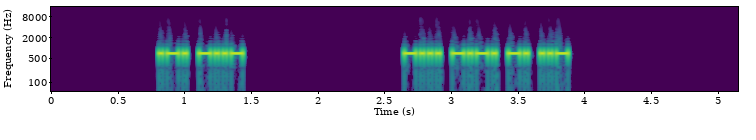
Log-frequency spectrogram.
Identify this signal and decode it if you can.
Morse code, heard as a keyed tone, about 40 wpm, 700 Hz. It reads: RX BCNU
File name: IQE Course 3 - Lesson 89 - YAGI - Two Elements - 40wpm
